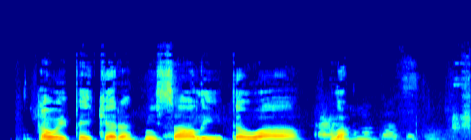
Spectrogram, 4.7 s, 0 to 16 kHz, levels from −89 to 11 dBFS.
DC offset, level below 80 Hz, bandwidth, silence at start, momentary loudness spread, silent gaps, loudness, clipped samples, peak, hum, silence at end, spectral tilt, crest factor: under 0.1%; -62 dBFS; 9.4 kHz; 0.4 s; 11 LU; none; -23 LUFS; under 0.1%; -4 dBFS; none; 0 s; -6.5 dB/octave; 20 dB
